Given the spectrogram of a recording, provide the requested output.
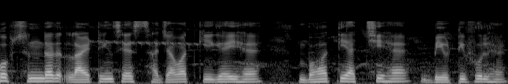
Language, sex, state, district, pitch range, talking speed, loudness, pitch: Hindi, male, Bihar, Sitamarhi, 115-135 Hz, 175 wpm, -26 LUFS, 125 Hz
